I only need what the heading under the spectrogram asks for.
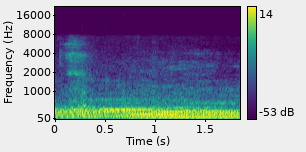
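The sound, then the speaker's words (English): A car engine rumbles steadily outside a window, a low, muffled drone with a slight rise in pitch, holding at a constant moderate loudness throughout with no voices. “I did pick up that noise, so I'm going to make sure he knows that. Are you right by a car? Oh, I'm by a window.”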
